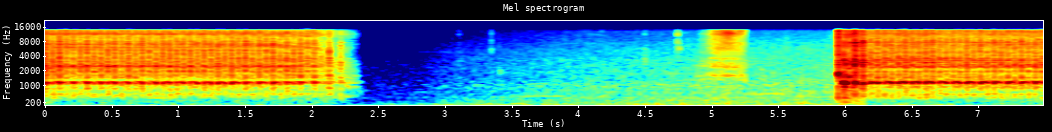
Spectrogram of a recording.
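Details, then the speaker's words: Rebuilt Thunderace engine before first start, cranked with spark plugs out to circulate oil: light, fast, even whirring spin with no compression or firing, a pause, then more spinning; normal. "so I've had it spinning over but I'm sticking the spark plugs out just to make it spin over a bit easier um if you listen to this uh so basically what I'm trying to do is I'm trying to get the oil circulated"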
